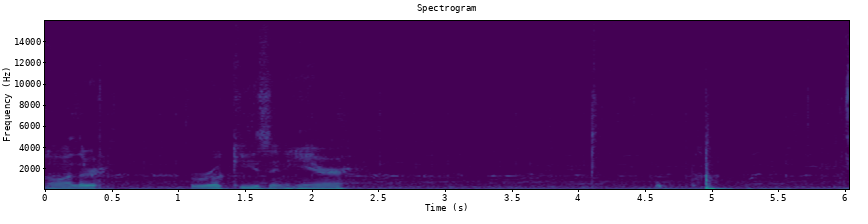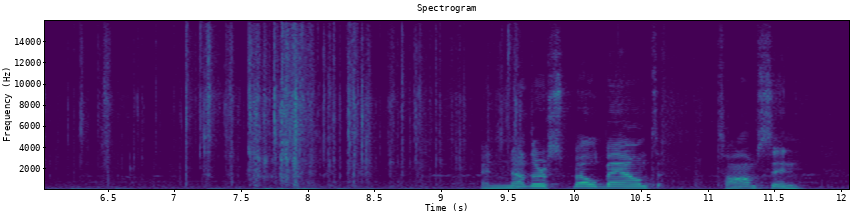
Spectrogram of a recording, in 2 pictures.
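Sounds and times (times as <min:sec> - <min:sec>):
foil wrapper crinkling and tearing: 0:05.9 - 0:09.7.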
